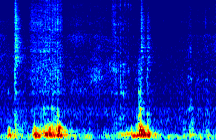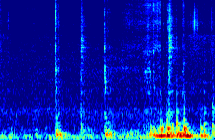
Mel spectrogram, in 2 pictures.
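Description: Wooden parts of a homemade drop-door animal trap knocking and rubbing as the trap is reset: the wooden lever arm is handled and the plywood door is raised on its string. Three dull bumps, about half a second in, near two seconds and near five seconds, with a few light clicks between.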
